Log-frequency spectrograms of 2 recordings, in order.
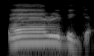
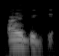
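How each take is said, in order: First: "Very" stressed and raised; emphatic. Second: Said in the usual way. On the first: Shown as a demonstration. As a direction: hit "Very" in "Very big deal" with a firmer voice. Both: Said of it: "It, it's critical for everything".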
